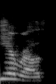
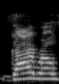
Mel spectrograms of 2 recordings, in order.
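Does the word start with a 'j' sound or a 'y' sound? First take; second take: Y sound; J sound. First: The word starts with a 'y' sound. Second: The word starts with a 'j' sound. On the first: "the proper pronunciation is Euro" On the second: "however you pronounce it"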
